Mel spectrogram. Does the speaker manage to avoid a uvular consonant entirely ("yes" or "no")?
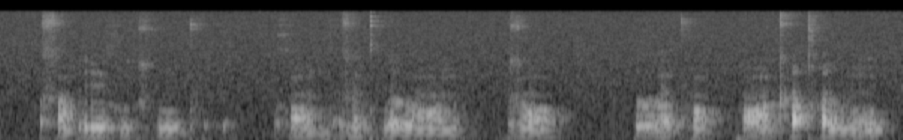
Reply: no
